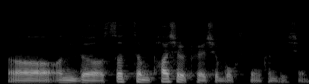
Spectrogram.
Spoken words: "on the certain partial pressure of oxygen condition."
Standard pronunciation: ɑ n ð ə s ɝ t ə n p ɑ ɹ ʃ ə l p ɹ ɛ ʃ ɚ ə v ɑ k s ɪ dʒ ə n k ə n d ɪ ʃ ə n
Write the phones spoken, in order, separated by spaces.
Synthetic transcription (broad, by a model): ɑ n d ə s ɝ t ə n p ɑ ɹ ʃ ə l p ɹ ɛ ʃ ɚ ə b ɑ k s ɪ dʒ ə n k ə n d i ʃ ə n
